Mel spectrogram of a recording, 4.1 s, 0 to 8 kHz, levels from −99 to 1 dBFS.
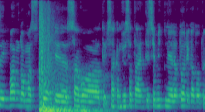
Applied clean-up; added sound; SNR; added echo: classical method log-MMSE.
